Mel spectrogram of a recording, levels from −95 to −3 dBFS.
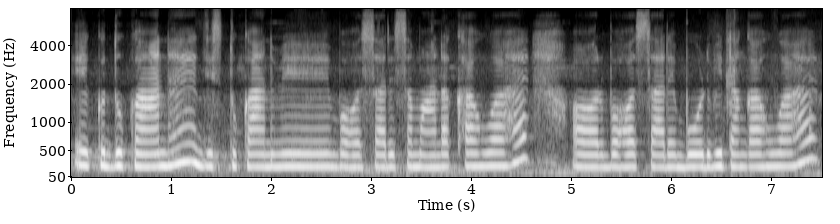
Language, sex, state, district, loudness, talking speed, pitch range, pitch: Hindi, male, Bihar, West Champaran, -15 LUFS, 160 wpm, 220-230 Hz, 225 Hz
